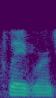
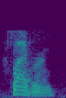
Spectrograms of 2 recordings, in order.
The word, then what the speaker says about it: Cleburne: i think i just it was clybourne not cleveland sorry cleburne um yeah i i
